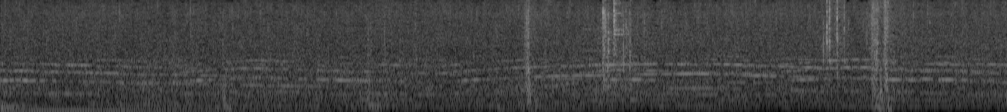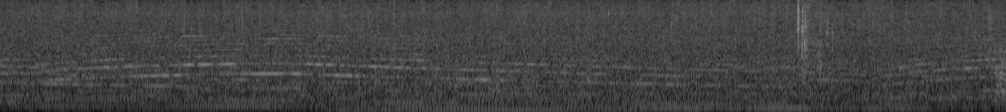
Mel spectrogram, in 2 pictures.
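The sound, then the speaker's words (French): A police siren wails in repeated rising and falling sweeps, moderately loud, over a steady bed of rain and traffic noise, with a few sharp knocks breaking through. “Eh merde, voilà les flics”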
